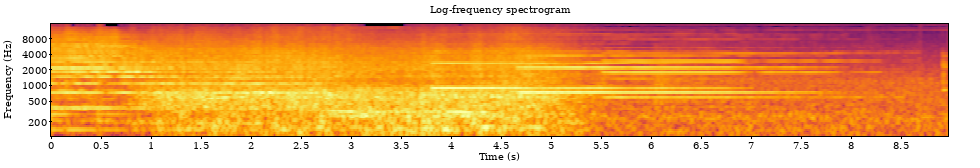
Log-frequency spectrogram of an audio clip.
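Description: SKM EN57AKM electric multiple unit rolling slowly into a platform, its wheels rumbling on the rails. From about four seconds in, several steady high squeals come in and die away near the end as the train brakes to a stop.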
